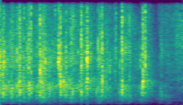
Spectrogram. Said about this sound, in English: Please let us give him a round of applause.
